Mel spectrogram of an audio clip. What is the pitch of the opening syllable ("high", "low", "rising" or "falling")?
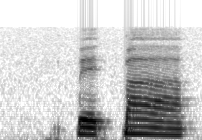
low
